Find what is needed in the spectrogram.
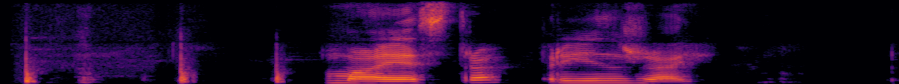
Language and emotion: Russian, neutral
